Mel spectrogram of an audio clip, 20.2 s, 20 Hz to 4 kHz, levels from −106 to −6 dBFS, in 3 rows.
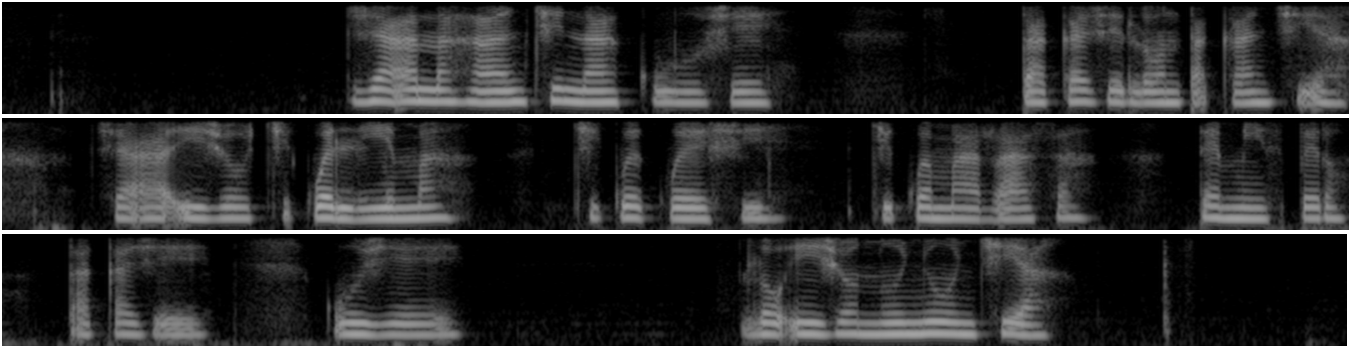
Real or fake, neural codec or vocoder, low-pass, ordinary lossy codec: real; none; 3.6 kHz; none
